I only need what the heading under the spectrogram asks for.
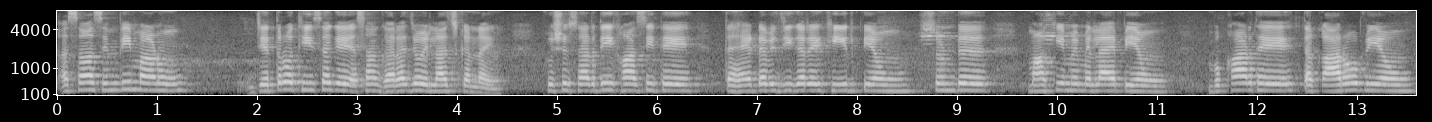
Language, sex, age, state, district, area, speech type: Sindhi, female, 60+, Maharashtra, Thane, urban, spontaneous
